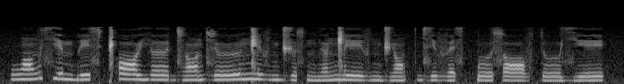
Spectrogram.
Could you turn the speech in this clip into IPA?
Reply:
wɔ̃vsʲɛ mbesǁʰɔːjəː d͡zɔ̃ d͡zɵːŋ͡ǁɪvnd͡ʒʊs ndə̃ŋ͡ǁeːv nd͡ʒɔ̃kd͡zɪvɛs k͡pʊsɔːvtʊː zʲe

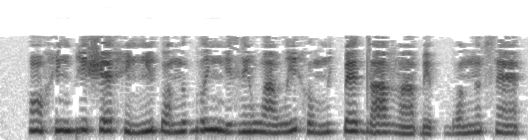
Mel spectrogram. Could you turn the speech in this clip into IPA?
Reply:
ɔ̃˧hĩ˧ ɡ͡bi˦ʃɛ˦hĩ˨ ɲĩ˧ɓɔ˨no˦ ɡʷiː˦ŋi˨zĩ˧ wã˨ wi˦ho˨mi˧k͡pɛ˦ daː˦vã˨ ɓe˨pbɔ˧nũ˦ sɛ̃˦

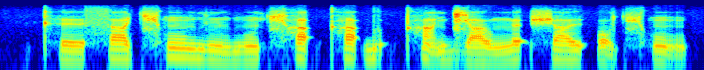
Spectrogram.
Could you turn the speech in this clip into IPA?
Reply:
kʰe˨ɪ̯sä˦ t͡ɕʰũ˦ɡĩ˨ bũ˨t͡ɕʰä˦ʔ kʰä˦ʔɡʊ˦ʔkʰã˦˨ d͡ʑa˨ʊ̯ŋɛ˦ʔʃa˦ɪ̯ ʔɔ̰˦˨t͡ɕʰũ˦˨

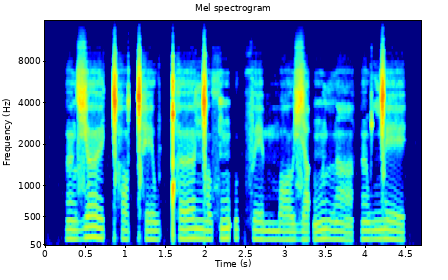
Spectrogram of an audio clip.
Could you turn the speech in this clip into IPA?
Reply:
ə̃lʑəːɪ̯ǀʰɒǀʰew ǃʰəːŋ͡ǀɒxʷ ũʔukʷfeːmːɒːʊ̯ ʑaʔũlːã | ə̃wŋ͡ǀe

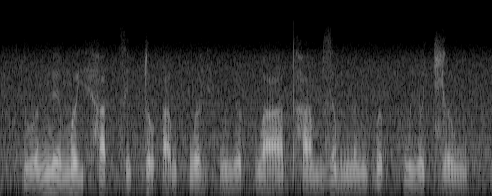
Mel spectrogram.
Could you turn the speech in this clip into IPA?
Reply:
ɗu˨˦ə̯ŋe˨˦mə˨˦j ha˨˩t̚ si˦˥p̚zo̰˧˨ʔa̰˧˥w hwə̰˧˨j hwi˧ə̯kwa̰ː˧˥t̪ʰa˨˦m zə̰˧˨mŋə˧n ɓə˦˥p̚ hwi˧ə̯ t͡ɕə˨˩w

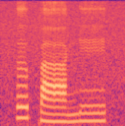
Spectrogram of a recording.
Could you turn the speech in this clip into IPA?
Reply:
ə˦paː˨ŋe˧

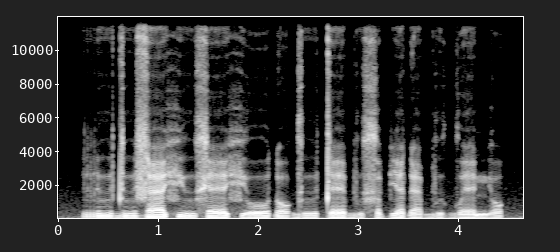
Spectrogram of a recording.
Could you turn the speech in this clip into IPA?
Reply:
rɯːdɯːzæfʲɯː xɛːfʲoːɗɔ ɡɯːtɛbɯ xɐpʲæɗæ bɯ ɡʷɛːmʲɔ

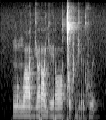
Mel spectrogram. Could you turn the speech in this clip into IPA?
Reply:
ŋʷiŋʷɑː bʲɒ ɾɒːjɪː ɾɔːǀʊxʷ bʲɒrxʷɪ

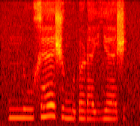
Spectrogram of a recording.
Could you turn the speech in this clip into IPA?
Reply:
nːuːxɛːʃʊ ŋuʔɵɽɛːj lʲɛːʃ

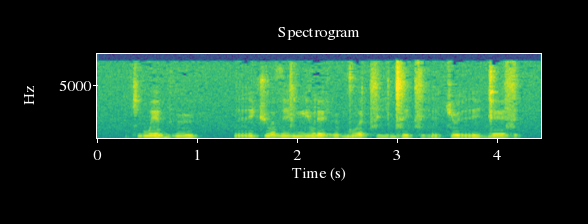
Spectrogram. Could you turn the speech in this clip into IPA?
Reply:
ci̤we bʱʉ | rit͡ʃuə̯ðiz mʲu ɾeɦʉɡuə̯ t͡si̤ d͡zit͡si̤r cʉri ɡez

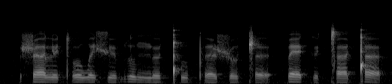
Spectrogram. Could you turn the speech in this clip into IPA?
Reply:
ʂɐlʏtʼowə ʃʏblu ŋɵǃʰu pʼə ʂʊǁə | pɛkʏ ǀɐǃɐ

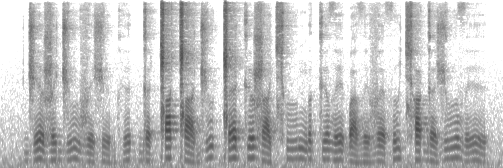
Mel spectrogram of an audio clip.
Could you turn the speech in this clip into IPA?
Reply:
d͡ʒeː˧˥˧ʐe˦˥d͡ʒɯː˧˥˧ ve˧˩ʃɪː˧˩bʱɪ˦˥ | ɡɛ˧˩ǁa˦˥ ǁa˧˩ d͡ʒɯ˧˥˧ǁɛ˧˥˧kʲɯ˦˥ ʐa˧˩t͡ɕʰɯː˦˥ŋə˧˥˧kʲə˦˥ ðe˧˥˧ɓa˧˩ðe˧˩ vɛ˧˩θɯ˧˥˧t͡ɕʰa˦˥ ɡɛ˧˩ʒɯː˦˥ ðɪː˧˥˧

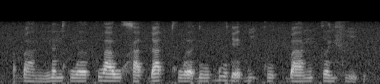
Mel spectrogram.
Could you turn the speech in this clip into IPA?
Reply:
ɓa̤˨˩ŋnə˧nkwəː˨˦ kwa˧wxa˨˩t̚ ɗa˦˥t̚kwə̰ː˧˨ɗu˨˦ ɓu˧ɗḛ˧˨ɓḭ˧˨ku˨˩t̚ ɓa˨˦ŋkə˧jfḭ˧˨ʔ

